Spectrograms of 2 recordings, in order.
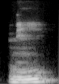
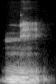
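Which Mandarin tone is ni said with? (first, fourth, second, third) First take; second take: second; third. First: The pitch rises from middle to high. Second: The pitch dips low and then rises. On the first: "four tones" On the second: "four tones"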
